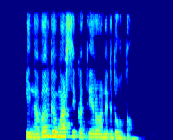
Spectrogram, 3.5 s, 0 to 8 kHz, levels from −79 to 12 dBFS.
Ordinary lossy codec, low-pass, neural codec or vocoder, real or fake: MP3, 64 kbps; 7.2 kHz; none; real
